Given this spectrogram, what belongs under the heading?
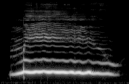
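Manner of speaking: high, loud wailing meow; loud cat cry. A narrator's reading. Wilbur the cat calling to Winnie, loud meow. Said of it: "he cried".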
